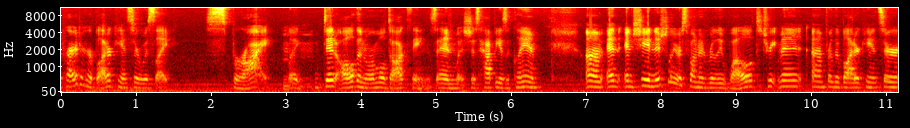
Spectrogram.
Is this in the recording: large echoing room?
no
